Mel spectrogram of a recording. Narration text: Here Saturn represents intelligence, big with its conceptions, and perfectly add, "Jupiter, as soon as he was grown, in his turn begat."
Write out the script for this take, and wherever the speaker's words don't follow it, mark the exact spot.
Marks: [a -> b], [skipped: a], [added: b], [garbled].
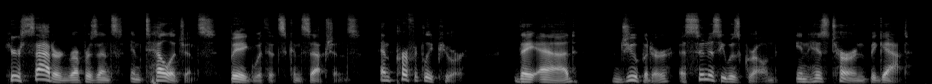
Here Saturn represents intelligence, big with its conceptions, and perfectly [added: pure They] add, "Jupiter, as soon as he was grown, in his turn begat."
